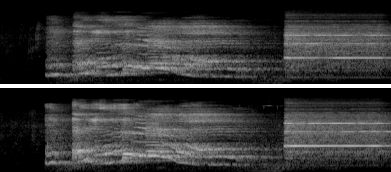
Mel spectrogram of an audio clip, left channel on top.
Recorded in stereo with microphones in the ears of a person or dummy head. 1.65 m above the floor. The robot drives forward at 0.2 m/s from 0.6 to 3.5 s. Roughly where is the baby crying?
Right.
